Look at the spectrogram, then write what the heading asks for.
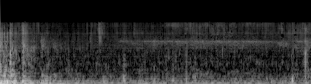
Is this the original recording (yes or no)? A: no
